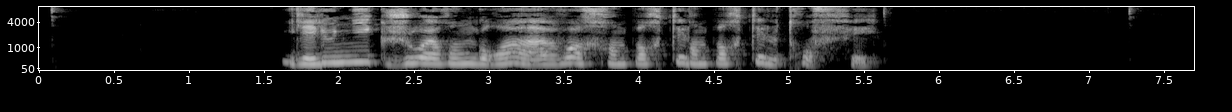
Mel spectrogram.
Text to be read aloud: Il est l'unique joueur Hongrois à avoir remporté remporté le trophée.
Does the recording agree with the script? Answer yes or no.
yes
